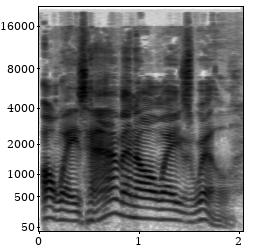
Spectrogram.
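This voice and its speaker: A man voicing a fearful, sly and boastful ragged peddler in an audiobook, with a rasp, a whine and folksy rustic phrasing. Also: medium pitch, sing-song, unhurried, sharp tone, dry recording, studio quality, voice pushed up, full character voice. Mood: indignant, boastful. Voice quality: raspy, sometimes dropping to a hoarse whisper.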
